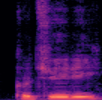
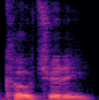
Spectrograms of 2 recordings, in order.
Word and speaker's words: Cochiti: in a previous video cochiti cochiti cochiti cochiti cochiti yeah he it's coh it's pronounced like coach et whatever it doesn't matter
